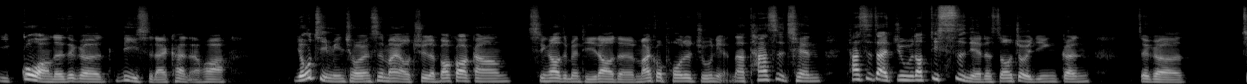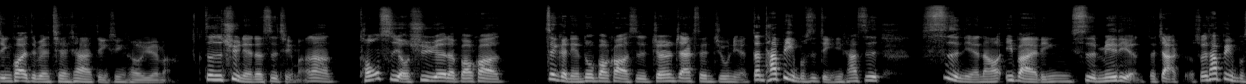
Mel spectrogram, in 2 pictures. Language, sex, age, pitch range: Chinese, male, 20-39, 125-170 Hz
